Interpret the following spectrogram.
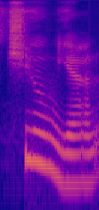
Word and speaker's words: Cheung Yan: roots in hailing jang also known as chunyan according to the cantonese pronunciation of her name is a chinese entrepreneur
